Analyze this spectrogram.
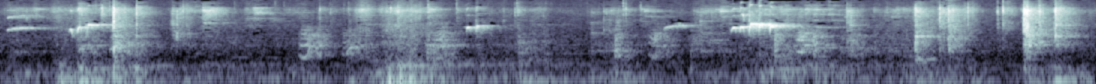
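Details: A pair of lovebirds singing loudly: harsh, noisy chattering bursts mixed with short, sharp chirps near the top of the range, irregular and overlapping, with brief quiet gaps.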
